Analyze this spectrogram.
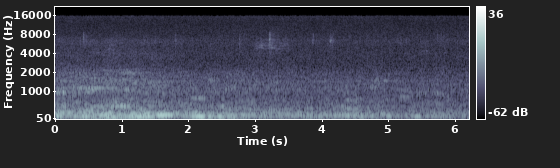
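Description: A spoon scrapes softly, spreading a filling on bread.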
